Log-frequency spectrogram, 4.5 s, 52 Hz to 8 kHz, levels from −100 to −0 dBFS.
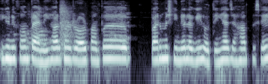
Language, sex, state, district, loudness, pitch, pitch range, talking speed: Hindi, female, Delhi, New Delhi, -16 LUFS, 225 Hz, 215-235 Hz, 175 wpm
